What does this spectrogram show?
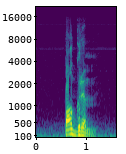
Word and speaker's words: pogrom: There's two pronunciations, I'll give you both. Pogrom, also pronounced pogrom.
